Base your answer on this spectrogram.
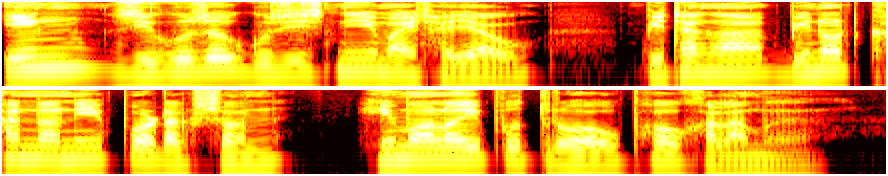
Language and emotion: Bodo, neutral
